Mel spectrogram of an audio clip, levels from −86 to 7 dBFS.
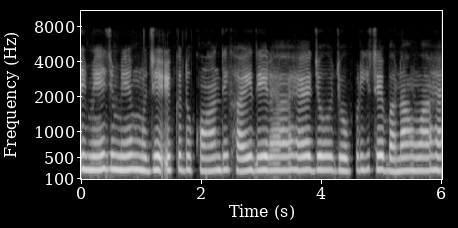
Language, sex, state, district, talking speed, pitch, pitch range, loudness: Hindi, female, Haryana, Charkhi Dadri, 150 wpm, 260 Hz, 255-265 Hz, -14 LUFS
